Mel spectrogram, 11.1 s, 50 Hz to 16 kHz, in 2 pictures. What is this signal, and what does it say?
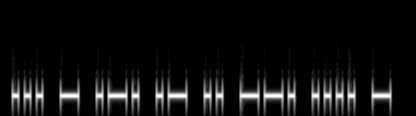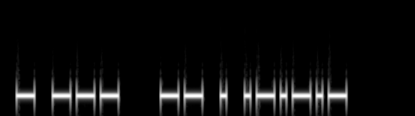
Morse code, heard as a keyed tone, about 15 wpm, 700 Hz. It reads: STRAIGHT TO ME.
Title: Sentences from Top 1000 Words - Review Part 6 - 15wpm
